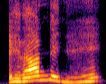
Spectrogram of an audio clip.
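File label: "eranndene", Japanese; quiz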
